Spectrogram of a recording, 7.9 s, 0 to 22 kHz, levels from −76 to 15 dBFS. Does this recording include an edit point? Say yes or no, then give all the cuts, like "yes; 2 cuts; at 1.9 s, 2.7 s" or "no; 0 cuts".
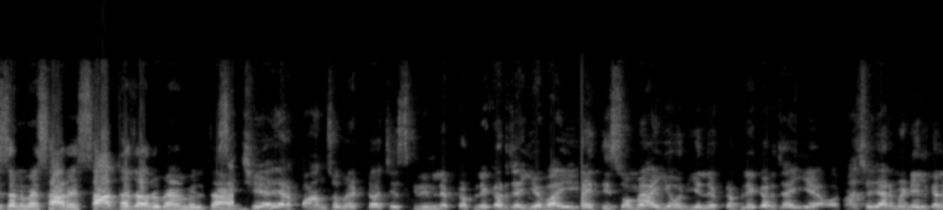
yes; 3 cuts; at 2.0 s, 4.9 s, 7.0 s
